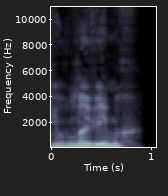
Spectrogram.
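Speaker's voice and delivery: crestfallen, dejected, deflated, sinking voice. A man repeats a word he has just heard, in a sinking voice. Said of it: "повторил он упавшим голосом".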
